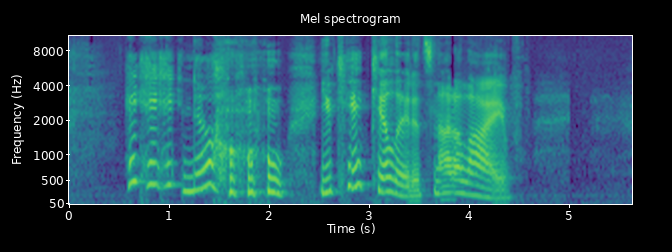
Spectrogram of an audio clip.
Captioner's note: laughs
